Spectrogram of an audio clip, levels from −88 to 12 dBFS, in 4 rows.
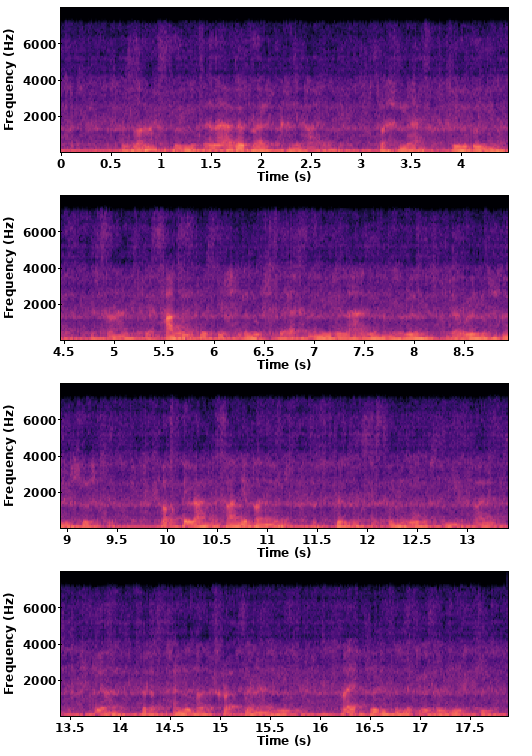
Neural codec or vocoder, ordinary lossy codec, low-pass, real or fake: codec, 24 kHz, 3 kbps, HILCodec; none; 7.2 kHz; fake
